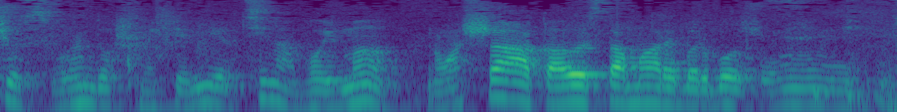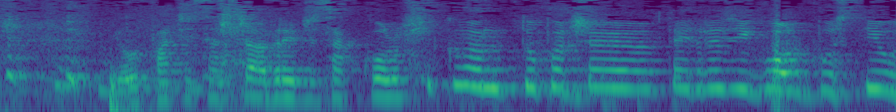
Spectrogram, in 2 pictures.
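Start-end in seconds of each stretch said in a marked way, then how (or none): 0.0-6.5 sly devil. Pretend.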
